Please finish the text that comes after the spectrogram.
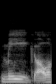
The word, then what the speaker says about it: Mego: in there and it's made by a Meo or pronounced Migo according to to his description down here that's the designer um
